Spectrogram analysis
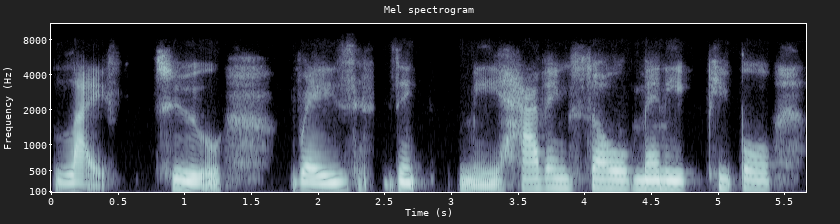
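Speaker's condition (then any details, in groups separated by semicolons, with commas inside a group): Stuttering; prolonged sounds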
